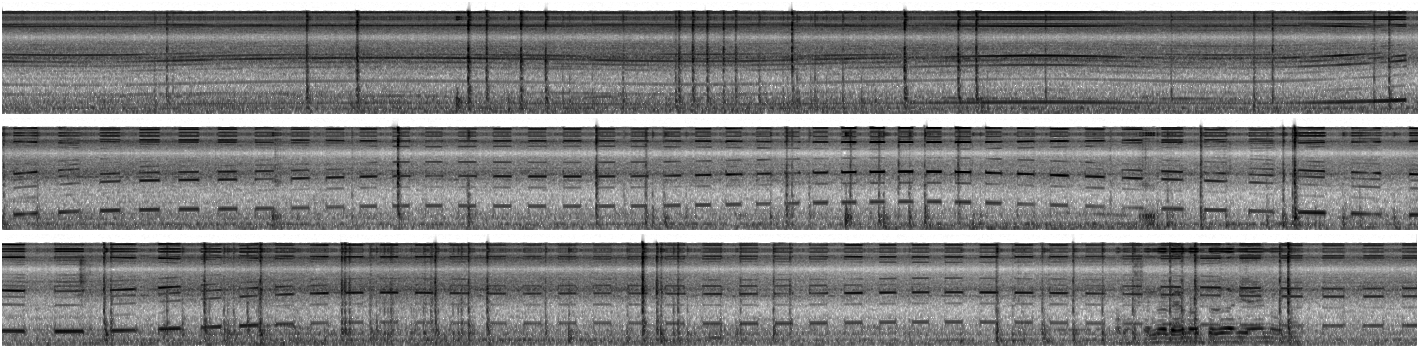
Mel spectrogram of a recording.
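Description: Glider's audio variometer: a steady tone for about ten seconds, then rapid beeping whose pitch slowly rises, falls and rises again, signalling the glider climbing in a thermal with the lift strengthening and weakening. Steady airflow noise runs underneath in the Duo Discus cockpit.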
